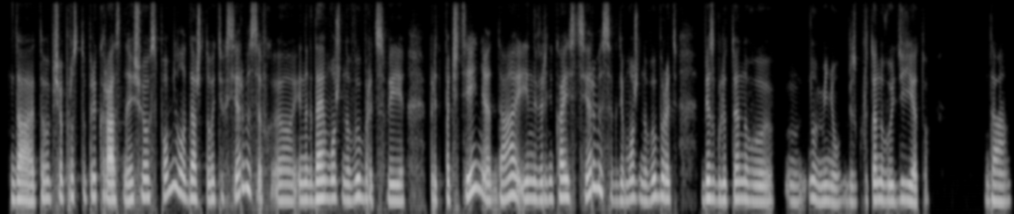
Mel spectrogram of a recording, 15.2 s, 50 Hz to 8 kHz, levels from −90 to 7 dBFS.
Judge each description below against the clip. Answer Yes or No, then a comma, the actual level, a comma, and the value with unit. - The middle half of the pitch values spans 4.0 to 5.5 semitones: No, average, 2.8 semitones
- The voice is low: No, high, 190 Hz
